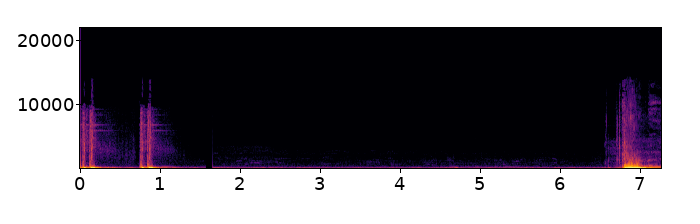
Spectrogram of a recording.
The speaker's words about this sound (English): Bring the gunshots out.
